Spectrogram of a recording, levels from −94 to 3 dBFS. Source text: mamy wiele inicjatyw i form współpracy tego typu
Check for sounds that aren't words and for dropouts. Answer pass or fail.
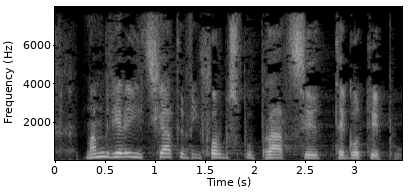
pass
